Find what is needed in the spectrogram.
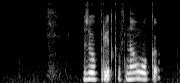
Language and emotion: Russian, sad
